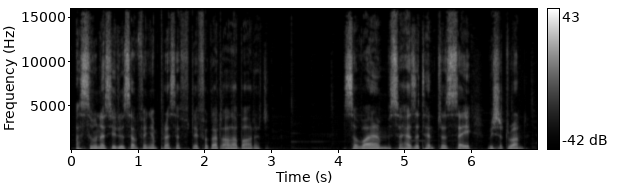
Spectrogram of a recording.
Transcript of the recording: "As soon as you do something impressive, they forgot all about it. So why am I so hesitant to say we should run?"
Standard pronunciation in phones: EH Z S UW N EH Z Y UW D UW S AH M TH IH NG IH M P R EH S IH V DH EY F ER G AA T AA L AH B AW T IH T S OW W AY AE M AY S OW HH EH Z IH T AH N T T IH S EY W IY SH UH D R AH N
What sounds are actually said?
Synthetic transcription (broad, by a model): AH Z S UW N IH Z Y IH D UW S AH M TH IH NG IH M P R EH S IH V DH EY F ER G AA T AA L AH B AW T IH T S OW W AY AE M S OW HH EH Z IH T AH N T T IH S EY W IY SH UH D R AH N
